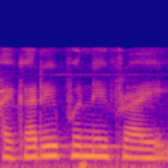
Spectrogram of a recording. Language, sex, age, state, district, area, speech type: Bodo, female, 18-30, Assam, Kokrajhar, rural, spontaneous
